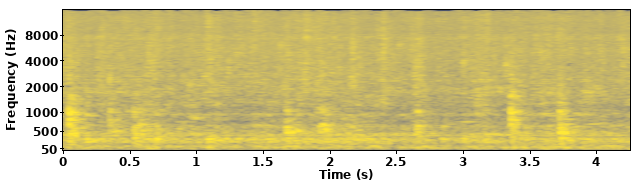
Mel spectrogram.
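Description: Hamburger meat and flour frying for caldito gravy, seasoned with garlic powder: a low, steady sizzle with soft scraping stirs and occasional taps of a utensil on the pan, heard close and fairly quiet.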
